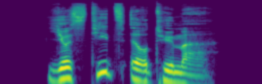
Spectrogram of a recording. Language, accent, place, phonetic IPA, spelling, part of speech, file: German, Germany, Berlin, [jʊsˈtiːt͡sˌʔɪʁtyːmɐ], Justizirrtümer, noun, De-Justizirrtümer.ogg
- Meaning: nominative/accusative/genitive plural of Justizirrtum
